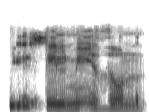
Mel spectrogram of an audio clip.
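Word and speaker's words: تِلْمِيذٌ: তিলমিজুন একজন ছাত্র। জিব্বার আগা উপরে দুই দাঁতের আগার সাথে লাগাইয়া, তিলমিজুন একজন ছাত্র।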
